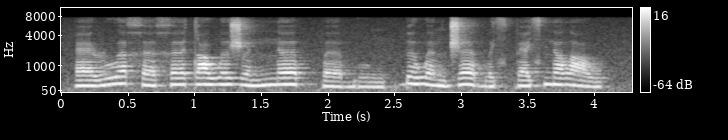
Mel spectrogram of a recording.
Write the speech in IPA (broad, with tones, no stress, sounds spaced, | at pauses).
æ˨ ɹ u˦ ɐ̯ x ɜ˨ x ɜ˦ d ɑ˦ w ə˦ ʒ ə˨ nː ɜ˦ pː ɜ˨ b u˨ ŋ | ɠ ə˦ w ɜ˨ ŋ d͡ʒ ɜ˦˨ b ə˨ sʲ p æ˨˦ sʲ n ə˦ lˠ ɑ˨ w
